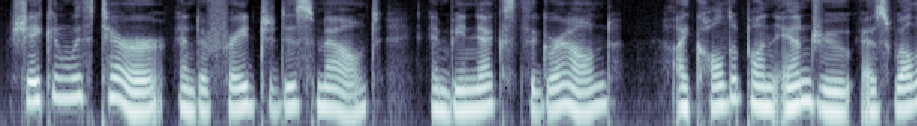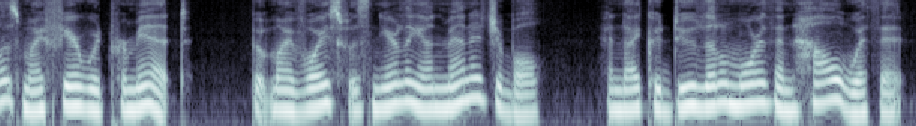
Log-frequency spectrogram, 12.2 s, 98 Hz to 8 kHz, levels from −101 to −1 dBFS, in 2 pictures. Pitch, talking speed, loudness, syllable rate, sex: 195 Hz, 190 wpm, -16 LUFS, 5.1 syllables/s, female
